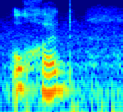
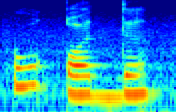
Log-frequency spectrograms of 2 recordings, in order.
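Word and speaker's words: العقد: Fil ukhad is not the correct pronunciation. If you are reading ukhad, that means you are pronouncing alif or hamza, not ain. When you are pronouncing ain, it should be uqad.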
